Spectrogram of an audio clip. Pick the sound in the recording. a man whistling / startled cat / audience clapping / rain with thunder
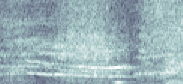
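startled cat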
